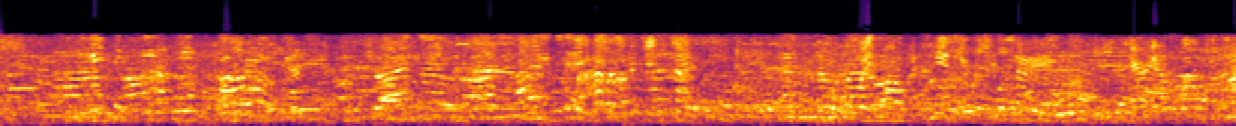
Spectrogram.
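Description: Crowd chatter: many people, children among them, talking over one another at once, a steady babble with no single voice standing out.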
